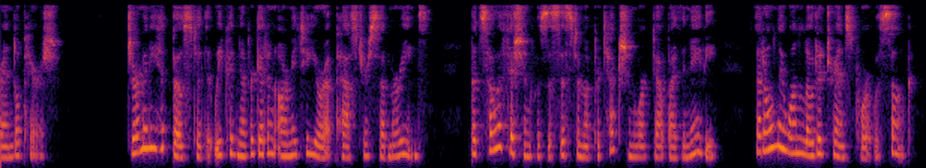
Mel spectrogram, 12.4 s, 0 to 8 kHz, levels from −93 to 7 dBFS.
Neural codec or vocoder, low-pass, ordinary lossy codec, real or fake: none; 7.2 kHz; MP3, 64 kbps; real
